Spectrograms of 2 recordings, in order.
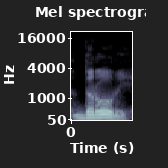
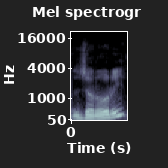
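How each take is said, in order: First: The word begins with a d sound. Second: The word begins with a j sound. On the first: This is how Arabic speakers say it. "তারা বলে দরুরি। তারা জকে দয়ের মতো উচ্চারণ করে বলে" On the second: This is how Bengali speakers say it. "আমরা বলে থাকি জরুরি"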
